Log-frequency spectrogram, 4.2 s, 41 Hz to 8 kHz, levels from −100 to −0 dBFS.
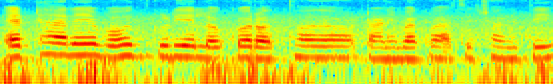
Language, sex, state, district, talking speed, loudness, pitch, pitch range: Odia, female, Odisha, Malkangiri, 115 wpm, -16 LUFS, 220 Hz, 210-230 Hz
